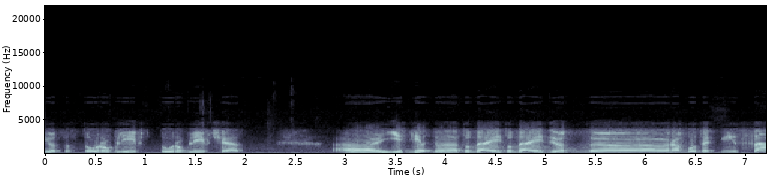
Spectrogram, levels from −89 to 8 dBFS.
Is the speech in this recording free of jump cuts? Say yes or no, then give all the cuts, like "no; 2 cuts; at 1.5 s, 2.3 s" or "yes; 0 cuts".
no; 2 cuts; at 1.0 s, 4.6 s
